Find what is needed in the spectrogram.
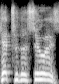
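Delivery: urgent, very high shouted voice. Warning fleeing people in character as a creature attacks: shouting an order. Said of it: "I just start shouting".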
